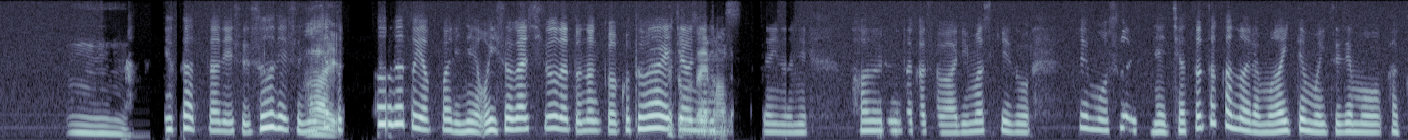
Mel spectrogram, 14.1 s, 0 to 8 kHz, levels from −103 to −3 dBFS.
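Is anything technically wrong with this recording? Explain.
Yes. The speech has two kinds of fault.

Speech suppressed in double talk occurs at 1.19–1.34 s, 1.62–1.83 s, 3.44–3.93 s and 7.09–7.92 s. While the far side talks, the echo canceller, likely unable to separate talker from loudspeaker echo, turns the voice down by up to about 40 dB (about 25 dB at 1.62 s). Unlike a network dropout, the voice dips and returns in pieces rather than stopping abruptly.

Echo leak appears at 3.79–3.89 s, 7.02–7.07 s and 7.3–7.35 s. These are short, faint scraps of the voice repeated 340 ms late, about 20 to 25 dB below the speech. This is likely residual loudspeaker pickup that the canceller missed. Unlike room reverberation, it is a distinct delayed copy rather than a smooth decay.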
